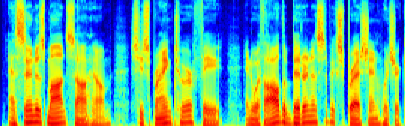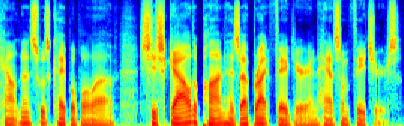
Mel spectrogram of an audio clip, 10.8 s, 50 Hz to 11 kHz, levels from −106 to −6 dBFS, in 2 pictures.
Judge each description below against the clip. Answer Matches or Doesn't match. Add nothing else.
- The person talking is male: Matches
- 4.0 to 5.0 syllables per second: Doesn't match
